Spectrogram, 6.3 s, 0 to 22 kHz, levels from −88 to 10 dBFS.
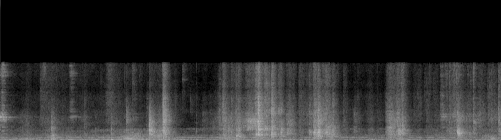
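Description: The recording of everyday sound is dull and capped, with nothing above about 12.2 kHz, and a plainly audible gurgling, granular grit runs through the entire clip as upper bands flicker in and out. This is likely MP2 compression starved of bits, consistent with roughly 80 kbps.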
